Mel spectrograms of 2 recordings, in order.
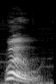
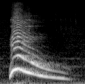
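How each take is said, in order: First: The woo is said quietly and weakly. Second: The woo is said very loudly and forcefully. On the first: The speaker calls it wrong. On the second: The speaker calls it right.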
